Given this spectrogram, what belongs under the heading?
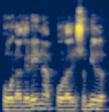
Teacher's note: si ese pola queda átona al principio queda como desdibujado sin fuerza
